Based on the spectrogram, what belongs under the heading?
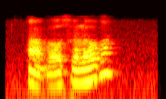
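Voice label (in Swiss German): "wasserlache", Alsatian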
